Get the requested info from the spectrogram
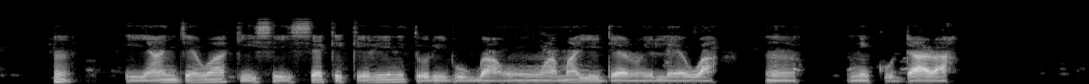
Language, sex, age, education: Yoruba, male, 15-29, tertiary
